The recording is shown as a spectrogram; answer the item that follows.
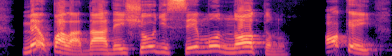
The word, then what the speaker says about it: monótono: Paladar deixou de ser monótono Ok perceba que tá a sílaba tônica monótono ó tá na antepenúltima sílaba Que papo é esse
